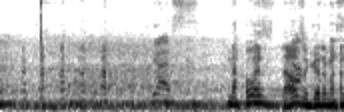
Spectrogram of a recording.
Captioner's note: laughter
